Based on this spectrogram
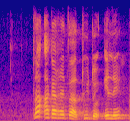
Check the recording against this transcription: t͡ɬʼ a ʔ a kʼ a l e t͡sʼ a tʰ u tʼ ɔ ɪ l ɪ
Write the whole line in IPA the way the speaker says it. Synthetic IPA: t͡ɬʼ a ʔ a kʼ a r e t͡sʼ a tʰ u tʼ ɔ ɪ l ɪ

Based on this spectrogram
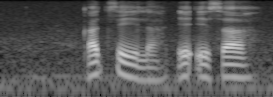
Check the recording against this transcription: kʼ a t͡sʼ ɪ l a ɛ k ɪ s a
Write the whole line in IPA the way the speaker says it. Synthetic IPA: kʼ a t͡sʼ ɪ l a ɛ ʔ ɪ s a

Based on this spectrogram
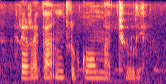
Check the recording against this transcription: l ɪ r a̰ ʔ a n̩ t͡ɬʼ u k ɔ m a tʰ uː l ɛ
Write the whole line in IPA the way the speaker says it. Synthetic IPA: r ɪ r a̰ k a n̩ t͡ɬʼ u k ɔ m a tʰ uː l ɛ

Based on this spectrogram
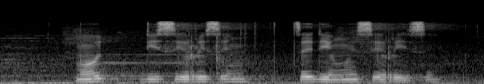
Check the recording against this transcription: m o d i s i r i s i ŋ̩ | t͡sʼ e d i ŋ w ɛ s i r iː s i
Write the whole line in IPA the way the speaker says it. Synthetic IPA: m o d i s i r i s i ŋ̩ | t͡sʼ e d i ŋ w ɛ s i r iː s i

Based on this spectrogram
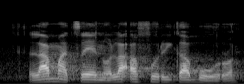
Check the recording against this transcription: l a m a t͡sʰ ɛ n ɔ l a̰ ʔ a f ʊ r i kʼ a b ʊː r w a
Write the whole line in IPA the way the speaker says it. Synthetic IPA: l a m a t͡s ɛ n ɔ l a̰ ʔ a f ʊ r i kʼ a b ʊː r w a

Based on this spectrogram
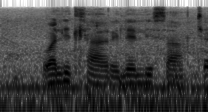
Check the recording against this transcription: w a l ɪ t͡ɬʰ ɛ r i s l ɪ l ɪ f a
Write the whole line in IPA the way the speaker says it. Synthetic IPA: w a l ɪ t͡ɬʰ a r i l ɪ l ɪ s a

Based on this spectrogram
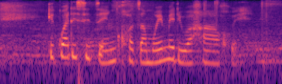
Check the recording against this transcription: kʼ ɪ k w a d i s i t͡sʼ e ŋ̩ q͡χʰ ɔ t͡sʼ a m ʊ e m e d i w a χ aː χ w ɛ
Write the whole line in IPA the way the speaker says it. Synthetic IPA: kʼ ɪ k w a d i s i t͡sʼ e ŋ̩ q͡χʰ ɔ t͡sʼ a m ʊ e m e d i w a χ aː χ w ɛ

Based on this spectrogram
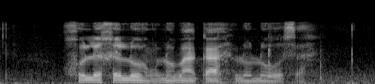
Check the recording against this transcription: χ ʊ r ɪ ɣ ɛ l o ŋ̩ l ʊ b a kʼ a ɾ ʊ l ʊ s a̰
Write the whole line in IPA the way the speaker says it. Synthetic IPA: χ ʊ l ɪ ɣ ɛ l o ŋ̩ l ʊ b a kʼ a l ʊ l ʊː s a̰

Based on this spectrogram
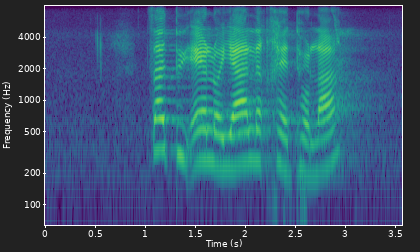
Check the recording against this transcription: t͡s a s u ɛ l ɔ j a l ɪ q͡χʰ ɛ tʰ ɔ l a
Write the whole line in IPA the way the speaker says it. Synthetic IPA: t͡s a t u ɛ l ɔ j a l ɪ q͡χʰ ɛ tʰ ɔ l a

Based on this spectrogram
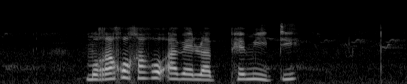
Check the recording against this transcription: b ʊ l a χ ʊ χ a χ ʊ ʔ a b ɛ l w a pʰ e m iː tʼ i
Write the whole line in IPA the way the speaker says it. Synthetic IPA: m ʊ r a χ ʊ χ a χ ʊ ʔ a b ɛ l w a pʰ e m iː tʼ i

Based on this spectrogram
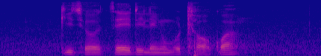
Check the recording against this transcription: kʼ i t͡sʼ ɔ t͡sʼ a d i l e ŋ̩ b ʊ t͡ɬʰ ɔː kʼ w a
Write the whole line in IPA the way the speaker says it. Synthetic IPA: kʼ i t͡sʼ ɔ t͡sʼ e d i l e ŋ̩ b ʊ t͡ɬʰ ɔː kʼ w a

